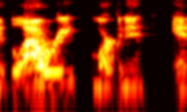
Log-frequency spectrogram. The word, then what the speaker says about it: Lauri: People used to pronounce his name Lauri, even I did. But his name is Lauri Markkanen, and it's time to put some respect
